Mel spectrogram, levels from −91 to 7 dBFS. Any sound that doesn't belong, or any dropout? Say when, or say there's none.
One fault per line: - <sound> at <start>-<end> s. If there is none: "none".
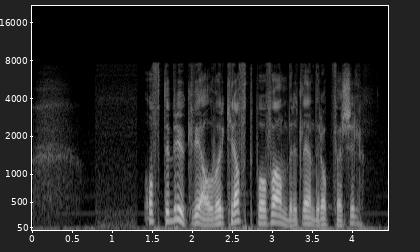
none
